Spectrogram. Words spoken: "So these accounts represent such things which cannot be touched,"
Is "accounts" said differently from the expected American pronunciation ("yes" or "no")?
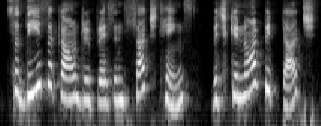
yes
